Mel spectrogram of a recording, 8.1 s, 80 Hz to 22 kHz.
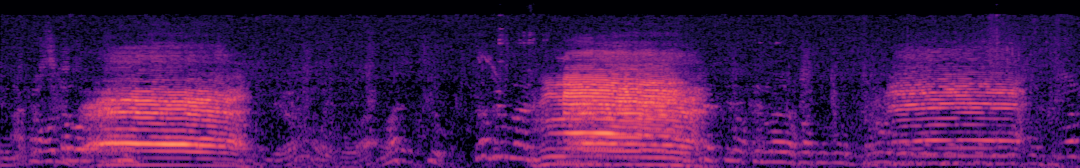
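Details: Sheep bleating on 23 October 2023, from a ewe that delivered quadruplets, two male and two female lambs. Three long, harmonic, quavering bleats come roughly every three seconds, with quiet talking in the gaps.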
